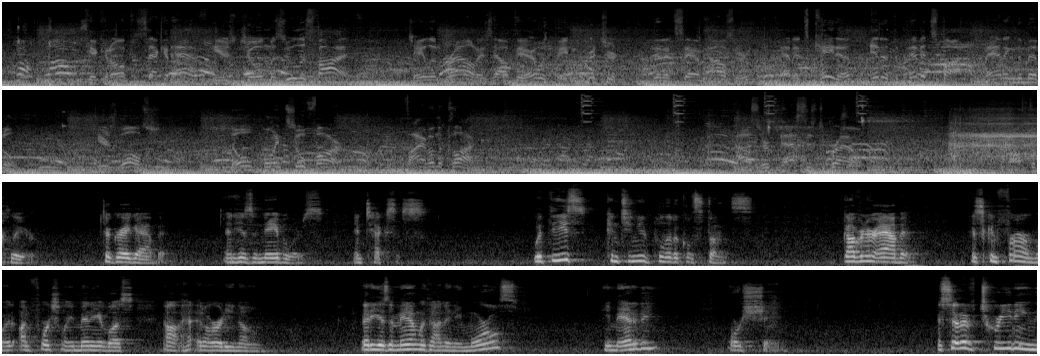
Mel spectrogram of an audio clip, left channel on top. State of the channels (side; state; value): both; different; correlation 0.00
